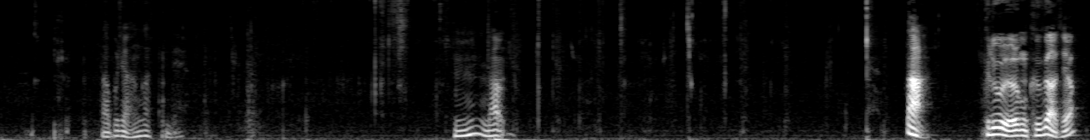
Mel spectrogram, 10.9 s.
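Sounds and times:
speech: 1.0 - 2.0, 4.6 - 5.2, 9.1 - 10.8
chewing crunchy popcorn: 1.8 - 9.9.

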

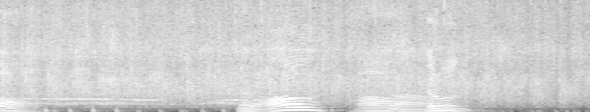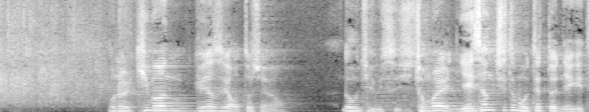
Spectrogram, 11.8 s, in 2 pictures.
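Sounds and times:
audience applause: 0.0 - 7.0
speech: 2.4 - 4.7, 7.0 - 11.7.

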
